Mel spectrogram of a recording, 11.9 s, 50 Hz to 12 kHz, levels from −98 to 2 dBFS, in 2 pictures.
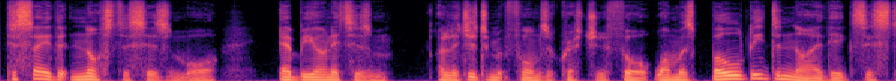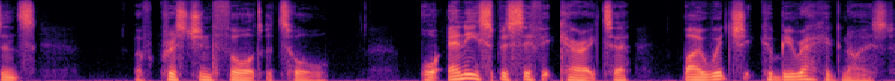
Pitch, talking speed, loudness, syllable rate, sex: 105 Hz, 165 wpm, -23 LUFS, 6.2 syllables/s, male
